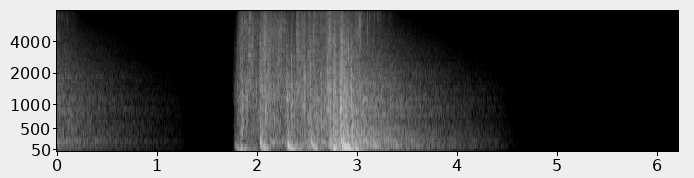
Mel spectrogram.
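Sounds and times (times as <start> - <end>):
foley footsteps: 1.8 - 4.0.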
